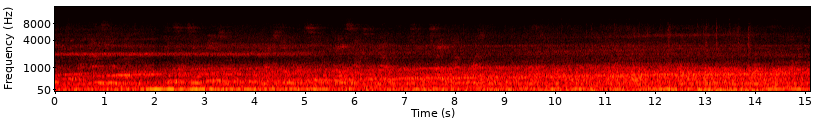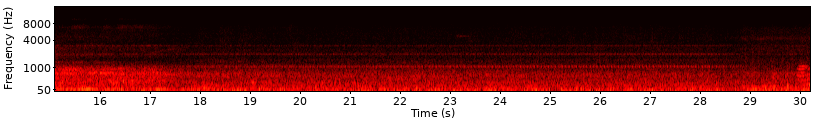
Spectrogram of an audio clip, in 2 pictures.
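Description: MTR West Rail Line electric train (IKK-train) moving past the platform: a heavy rumble with the traction motors' whine rising in pitch. It fades after about 17 seconds to a quieter steady hum.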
